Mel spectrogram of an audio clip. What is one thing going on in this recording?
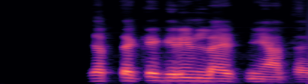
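A switch clicks on a machine.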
